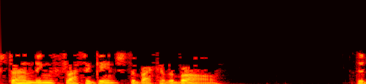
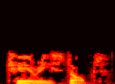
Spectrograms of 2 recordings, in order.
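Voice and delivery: plain reading voice

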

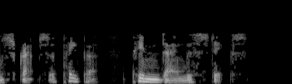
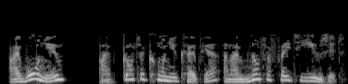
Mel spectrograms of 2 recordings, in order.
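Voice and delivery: high, urgent threat; defiant warning; 7 semitones higher, 4 dB louder than usual. A narrator's reading. Tiffany threatening the Wintersmith with her cornucopia, defiant and high. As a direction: pitch it up and stand firm.

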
